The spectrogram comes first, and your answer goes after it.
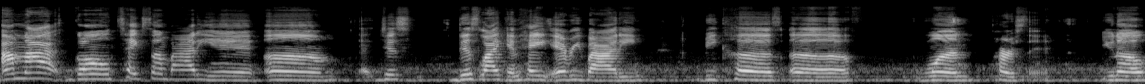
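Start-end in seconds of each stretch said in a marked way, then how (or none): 7.0-10.6 very slow, drawn-out speech, every word stretched. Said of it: "that's why you're talking slow".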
